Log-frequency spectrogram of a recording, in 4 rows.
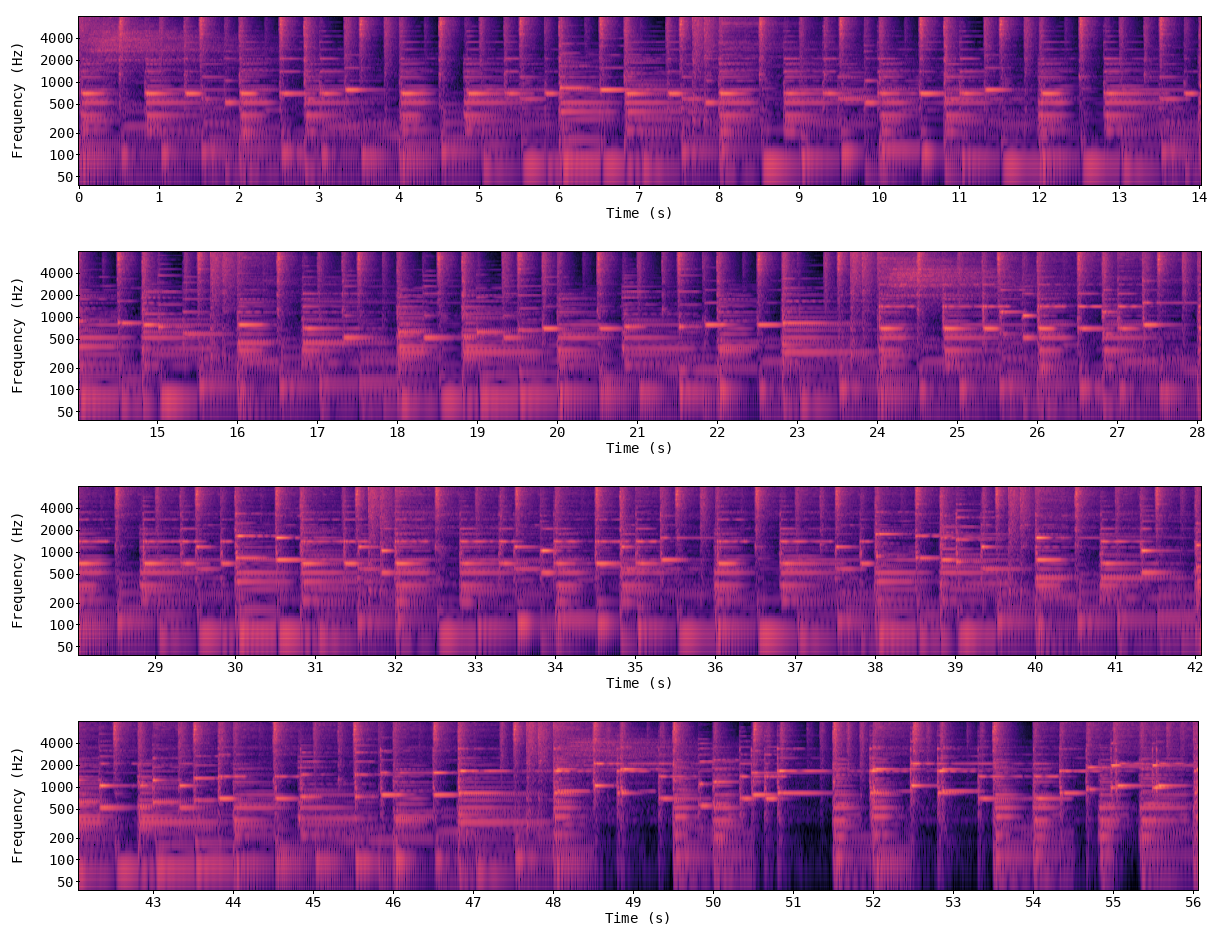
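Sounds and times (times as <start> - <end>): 
music: 0.0 - 56.0.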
